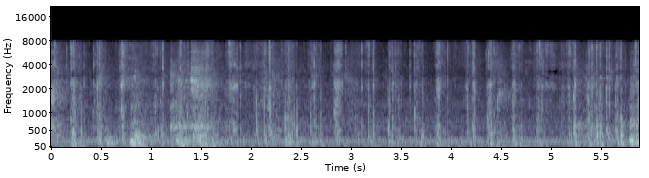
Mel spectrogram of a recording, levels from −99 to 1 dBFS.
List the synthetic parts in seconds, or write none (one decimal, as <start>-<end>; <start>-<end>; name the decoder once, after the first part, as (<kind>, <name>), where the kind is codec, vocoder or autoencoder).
1.7-4.0 (vocoder, WaveNeXt)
